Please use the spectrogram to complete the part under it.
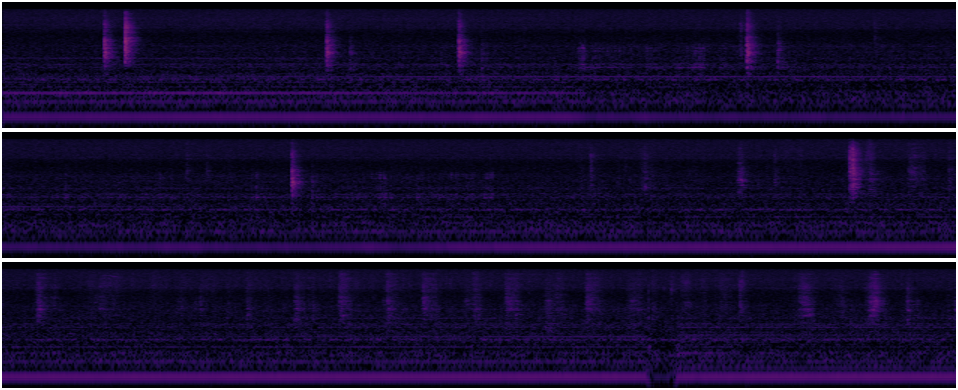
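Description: Buttons on a small device click under a finger.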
